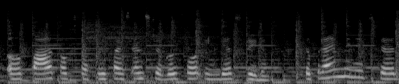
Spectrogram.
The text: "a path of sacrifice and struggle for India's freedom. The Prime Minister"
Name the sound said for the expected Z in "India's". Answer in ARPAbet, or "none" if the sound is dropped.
none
